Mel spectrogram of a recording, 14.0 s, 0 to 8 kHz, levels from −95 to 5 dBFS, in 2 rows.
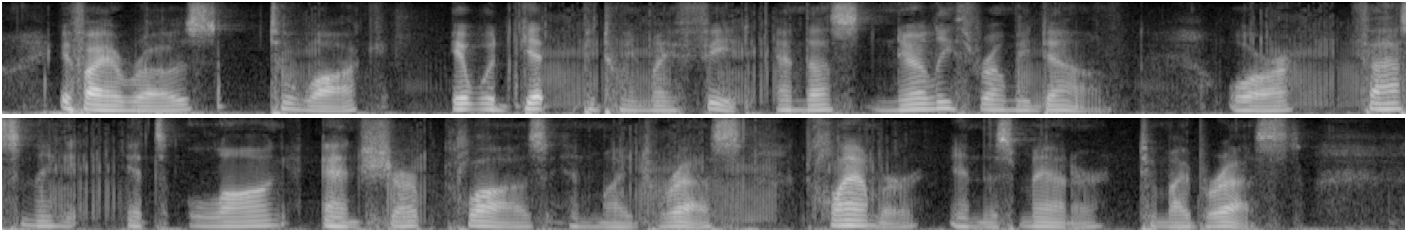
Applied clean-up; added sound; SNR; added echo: none; Fart; 20 dB; none.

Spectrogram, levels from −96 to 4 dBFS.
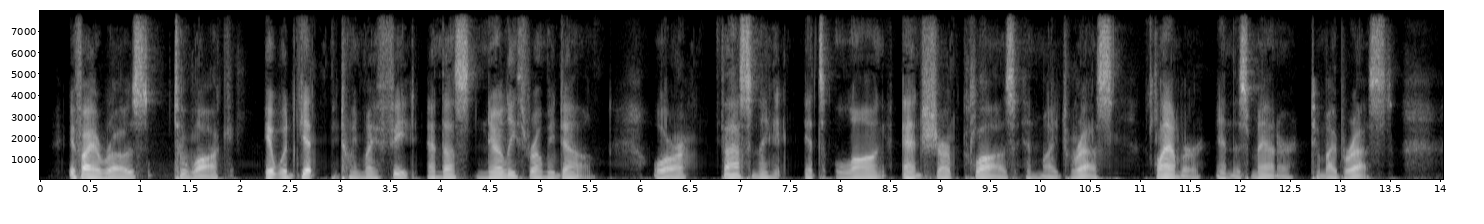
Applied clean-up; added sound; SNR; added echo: neural mask model DeepFilterNet 3.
